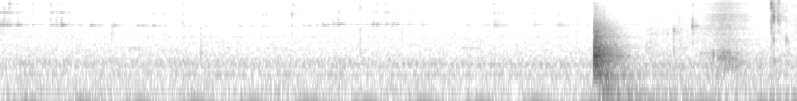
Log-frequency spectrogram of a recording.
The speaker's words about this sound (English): I wonder how much that clean, like, ice to the glass is going to land in the podcast.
